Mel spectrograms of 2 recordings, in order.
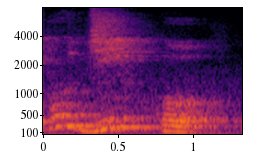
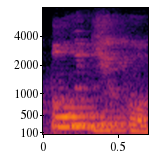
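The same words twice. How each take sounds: First: Slow "Pudico" with DI drawn out; stress on DI. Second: "púdico" stressed on the first syllable; wrong stress on PÚ. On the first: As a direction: stretch the middle syllable of "Pudico". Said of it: "a sílaba tônica é o di". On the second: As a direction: punch PÚ in "púdico", leaving "dico" weak. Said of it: "você vai achar a sílaba errada". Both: Shown as a demonstration.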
